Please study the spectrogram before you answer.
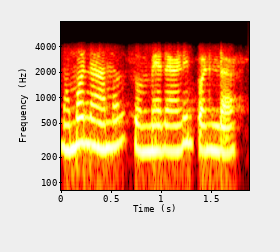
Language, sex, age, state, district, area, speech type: Sanskrit, female, 18-30, Odisha, Bhadrak, rural, conversation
